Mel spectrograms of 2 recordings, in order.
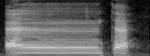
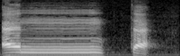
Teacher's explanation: And you have to hide it a little bit. You can't make it very clear, the noon.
